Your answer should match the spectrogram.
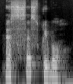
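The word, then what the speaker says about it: Essequibo: हाल ही में खबरों में रहे एसएस क्विबो, इस तरीके से प्रोनाउंस करेंगे इसे, ये क्षेत्र है किन दो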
